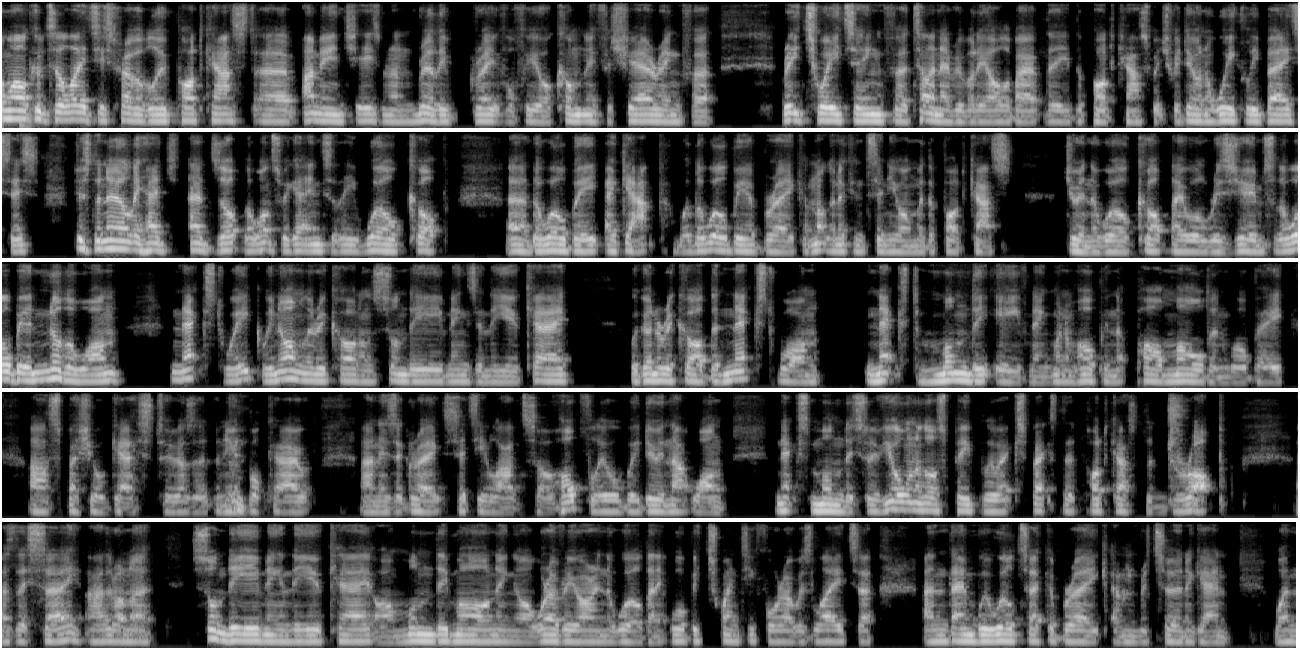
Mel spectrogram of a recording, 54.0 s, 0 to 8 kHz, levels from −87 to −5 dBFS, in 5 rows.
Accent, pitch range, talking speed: British, 100-115 Hz, 210 wpm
